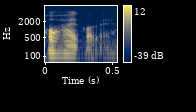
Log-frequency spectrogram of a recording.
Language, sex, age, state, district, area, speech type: Assamese, male, 18-30, Assam, Goalpara, urban, spontaneous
